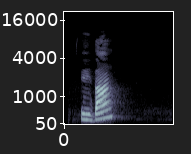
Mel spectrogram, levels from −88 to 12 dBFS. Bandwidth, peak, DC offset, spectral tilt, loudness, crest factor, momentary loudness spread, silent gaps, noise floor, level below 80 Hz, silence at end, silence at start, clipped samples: 10.5 kHz; -2 dBFS; under 0.1%; -6 dB/octave; -19 LUFS; 20 dB; 17 LU; none; -74 dBFS; -82 dBFS; 1.2 s; 0.35 s; under 0.1%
